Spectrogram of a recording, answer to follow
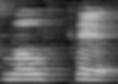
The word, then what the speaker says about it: Woolpit: But it's pronounced Woolpit because it was actually like a little pit that they had dug to help them catch wolves for the village nearby.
